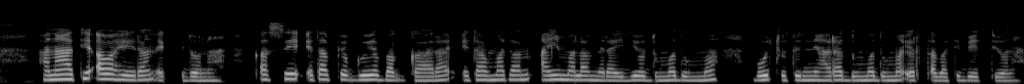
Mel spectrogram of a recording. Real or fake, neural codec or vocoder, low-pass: real; none; 7.2 kHz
